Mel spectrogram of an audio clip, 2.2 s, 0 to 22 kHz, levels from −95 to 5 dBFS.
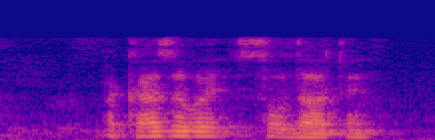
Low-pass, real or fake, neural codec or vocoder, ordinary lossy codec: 7.2 kHz; real; none; AAC, 48 kbps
